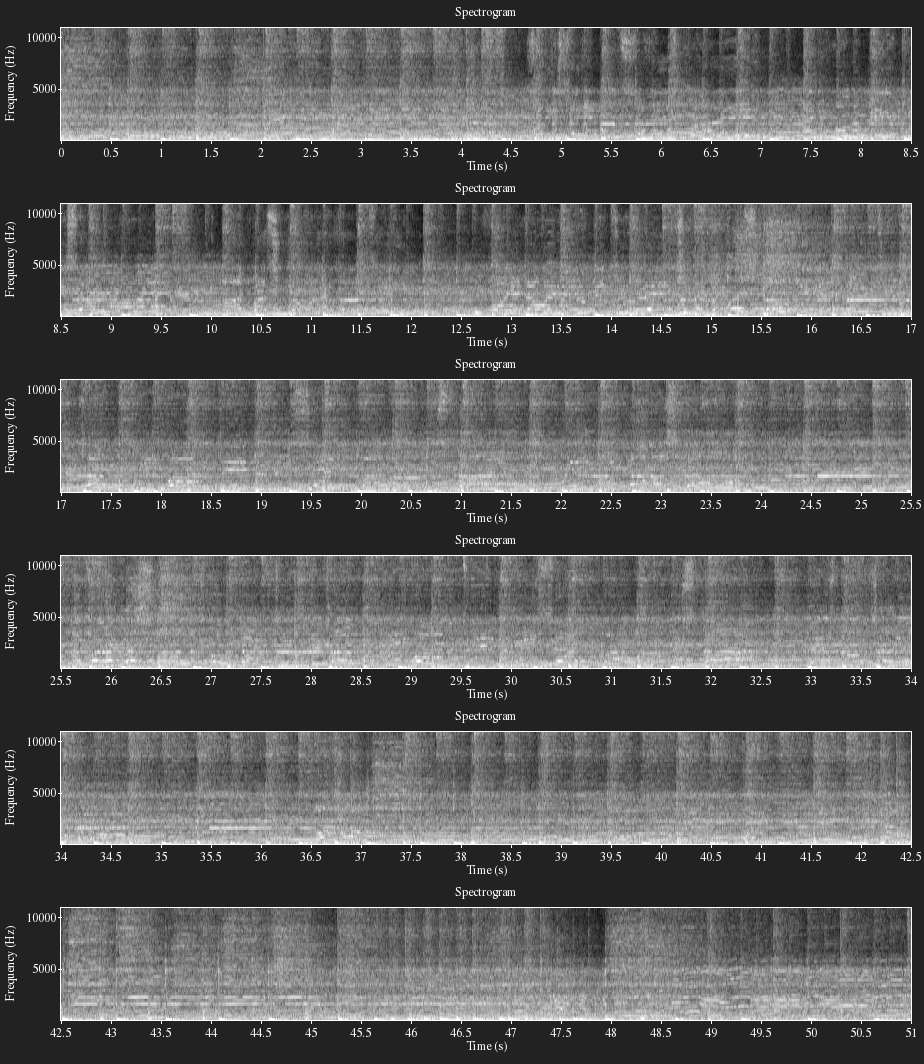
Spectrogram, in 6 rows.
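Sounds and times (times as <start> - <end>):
drum kit beat: 0.0 - 51.0
electric guitars: 0.0 - 51.0
woman singing: 4.7 - 12.0.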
